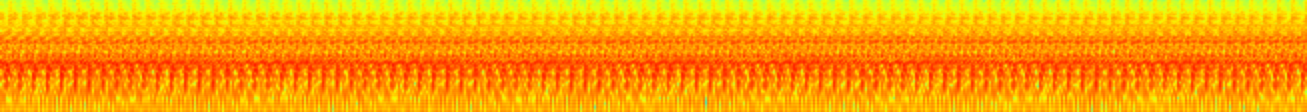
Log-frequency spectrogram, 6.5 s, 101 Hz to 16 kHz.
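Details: 2012 Hitachi BeatWash BW-D8KV washer, 8 years old, across wash/rinse/spin: loud harsh clatter about 1.5 beats per second, floor shaking; failed clutch (second time), blamed on overloading with laundry.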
